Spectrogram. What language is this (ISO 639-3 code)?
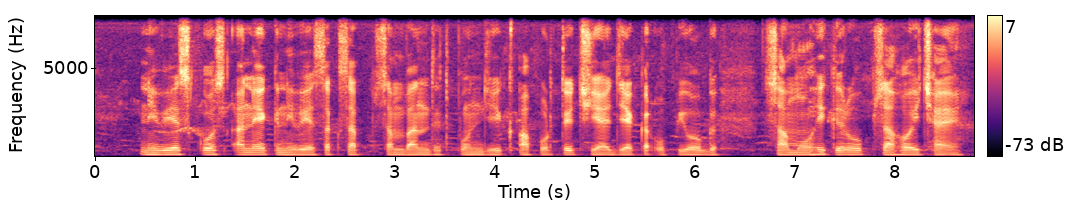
mai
